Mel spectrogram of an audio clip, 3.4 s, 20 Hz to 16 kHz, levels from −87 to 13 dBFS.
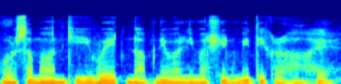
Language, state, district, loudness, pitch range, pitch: Hindi, Arunachal Pradesh, Papum Pare, -17 LUFS, 95-100 Hz, 100 Hz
